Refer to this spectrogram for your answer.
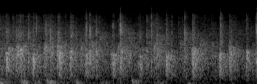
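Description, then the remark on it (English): A crowd applauds the Plow Organization for coming to New York City, steadily, many hands clapping in a dense, continuous patter at a fairly even loudness for a few seconds, with no voices standing out. “And the last thing I'd like to do, can we just give the Plow Organization a huge round of applause for coming to New York City and doing what they did?”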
